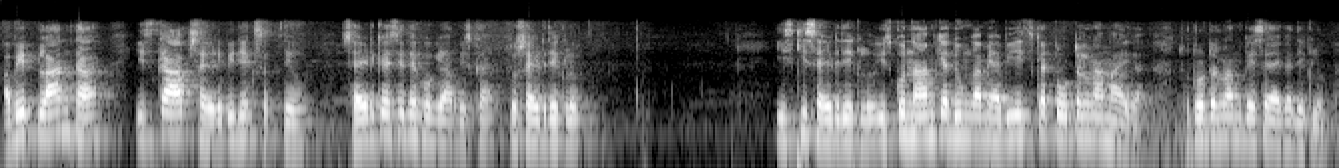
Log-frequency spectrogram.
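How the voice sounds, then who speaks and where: Man teaching while drawing, dark lo-fi sound. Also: a little high, fairly even intonation, brisk. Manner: talks while drawing, many checks like "right?". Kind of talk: drawing lesson. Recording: dull lo-fi sound.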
